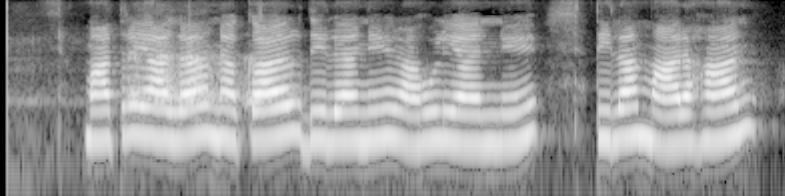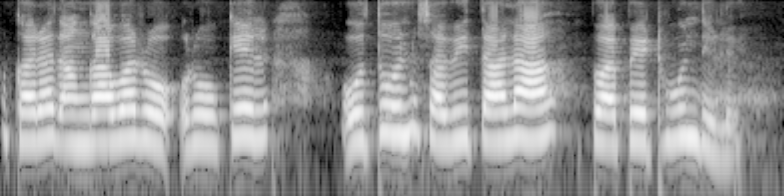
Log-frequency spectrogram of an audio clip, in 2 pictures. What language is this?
Marathi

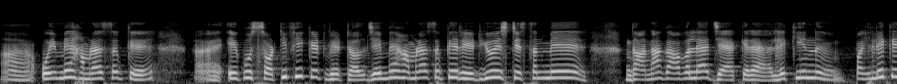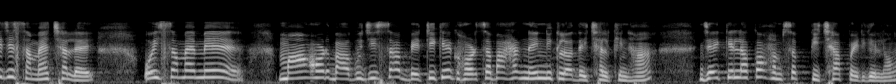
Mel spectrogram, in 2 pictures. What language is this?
Maithili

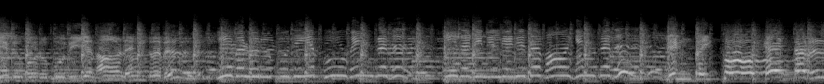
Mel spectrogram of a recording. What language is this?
Tamil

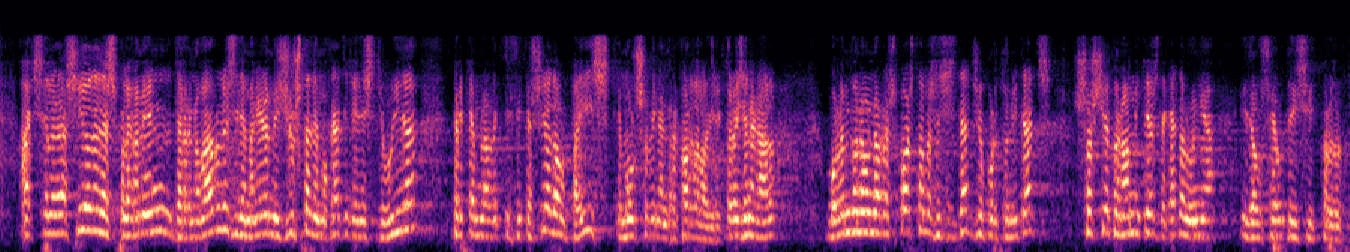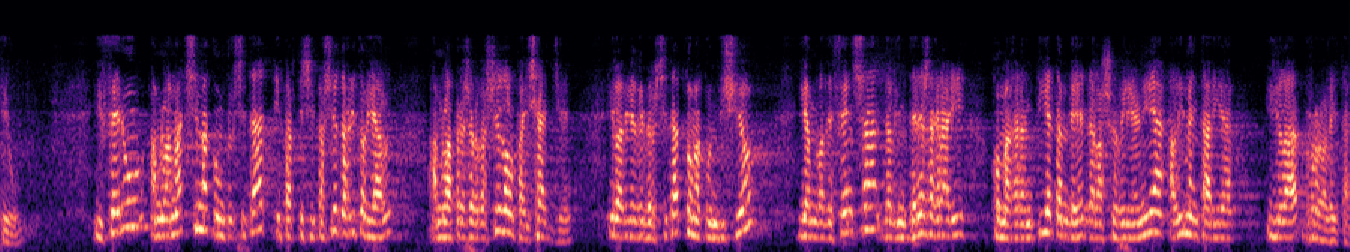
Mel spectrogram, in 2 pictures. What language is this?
Catalan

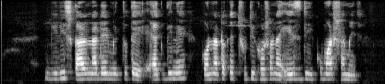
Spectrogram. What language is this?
Bangla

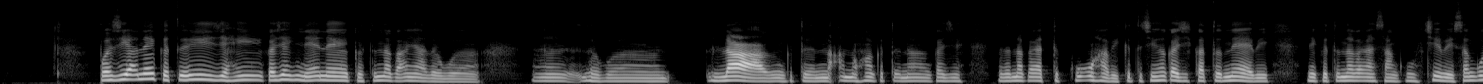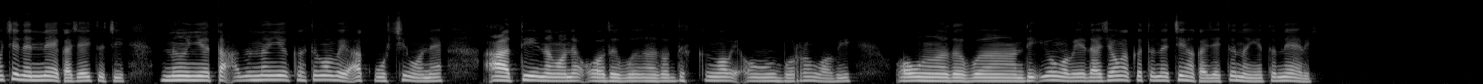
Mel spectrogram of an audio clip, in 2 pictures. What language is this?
Cuyamecalco Mixtec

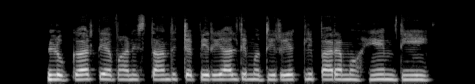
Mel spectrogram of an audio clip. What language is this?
Pashto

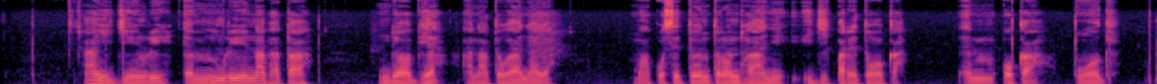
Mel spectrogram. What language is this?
Igbo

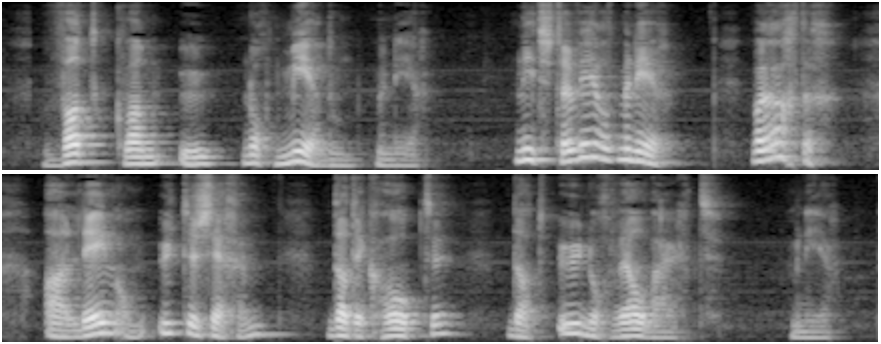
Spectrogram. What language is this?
Dutch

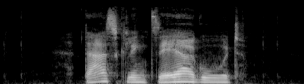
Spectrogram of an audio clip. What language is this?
German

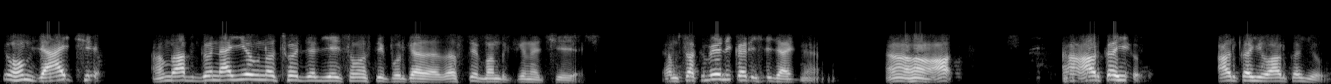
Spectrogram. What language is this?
Maithili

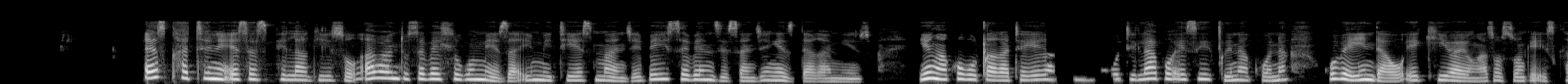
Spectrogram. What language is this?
North Ndebele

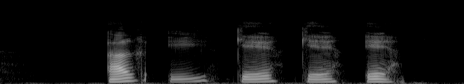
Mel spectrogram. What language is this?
Norwegian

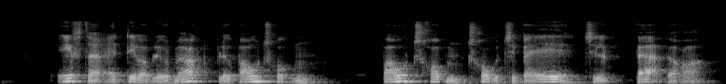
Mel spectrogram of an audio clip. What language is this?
Danish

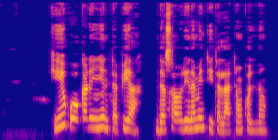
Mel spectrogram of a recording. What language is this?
Hausa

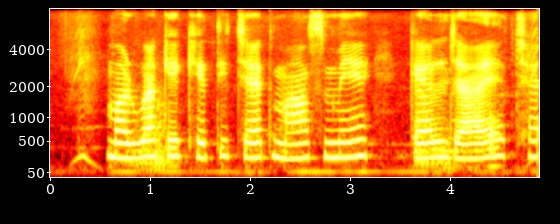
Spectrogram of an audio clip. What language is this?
Magahi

